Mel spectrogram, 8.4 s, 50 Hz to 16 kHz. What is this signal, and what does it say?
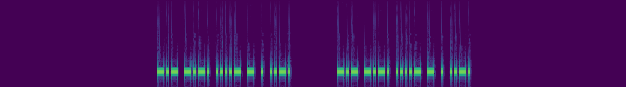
Morse code, heard as a keyed tone, about 37 wpm, 700 Hz. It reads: KC4TEF KC4TEF
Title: USA Call Signs - 6 Characters - Repeated 2x - 40wpm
